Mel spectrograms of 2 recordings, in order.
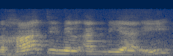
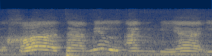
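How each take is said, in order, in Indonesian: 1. Vokal setelah bunyi t adalah i. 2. Vokal setelah bunyi t adalah a. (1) "kalau kita baca dengan kalimat kasrah taknya" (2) "menggunakan fathah taknya"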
